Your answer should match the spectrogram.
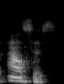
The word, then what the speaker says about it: Alsis: So the next person I would like to introduce to you is Richard Britton from, now is it Alsis? Is that how you pronounce it? That's right, Denise, Alsis.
